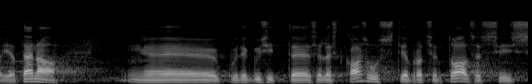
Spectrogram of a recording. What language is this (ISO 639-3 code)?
est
